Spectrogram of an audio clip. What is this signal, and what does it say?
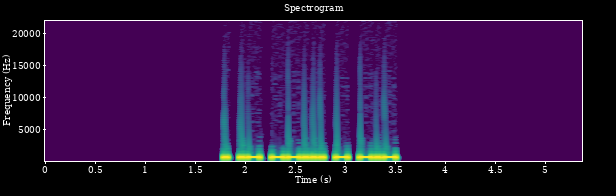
Morse code, heard as a keyed tone, about 31 wpm, 700 Hz. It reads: EA7TK
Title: DXCC-100 Call Signs - 5 Characters - 30wpm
